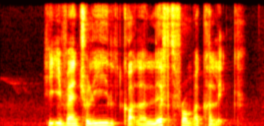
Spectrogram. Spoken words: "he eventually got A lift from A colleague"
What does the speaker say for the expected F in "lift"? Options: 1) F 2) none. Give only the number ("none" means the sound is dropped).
1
